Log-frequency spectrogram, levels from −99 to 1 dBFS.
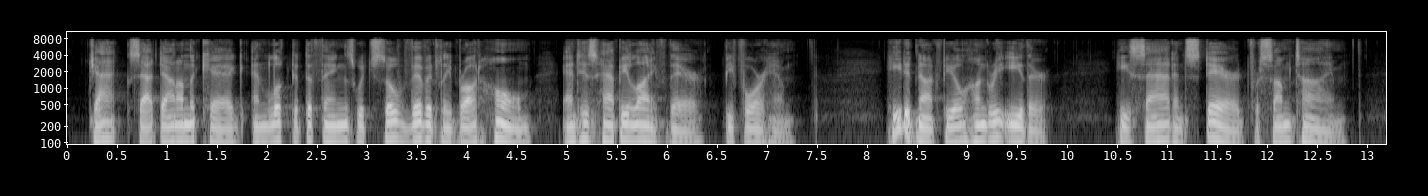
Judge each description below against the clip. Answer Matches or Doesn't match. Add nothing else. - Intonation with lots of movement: Doesn't match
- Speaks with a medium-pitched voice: Doesn't match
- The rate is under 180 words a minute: Matches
